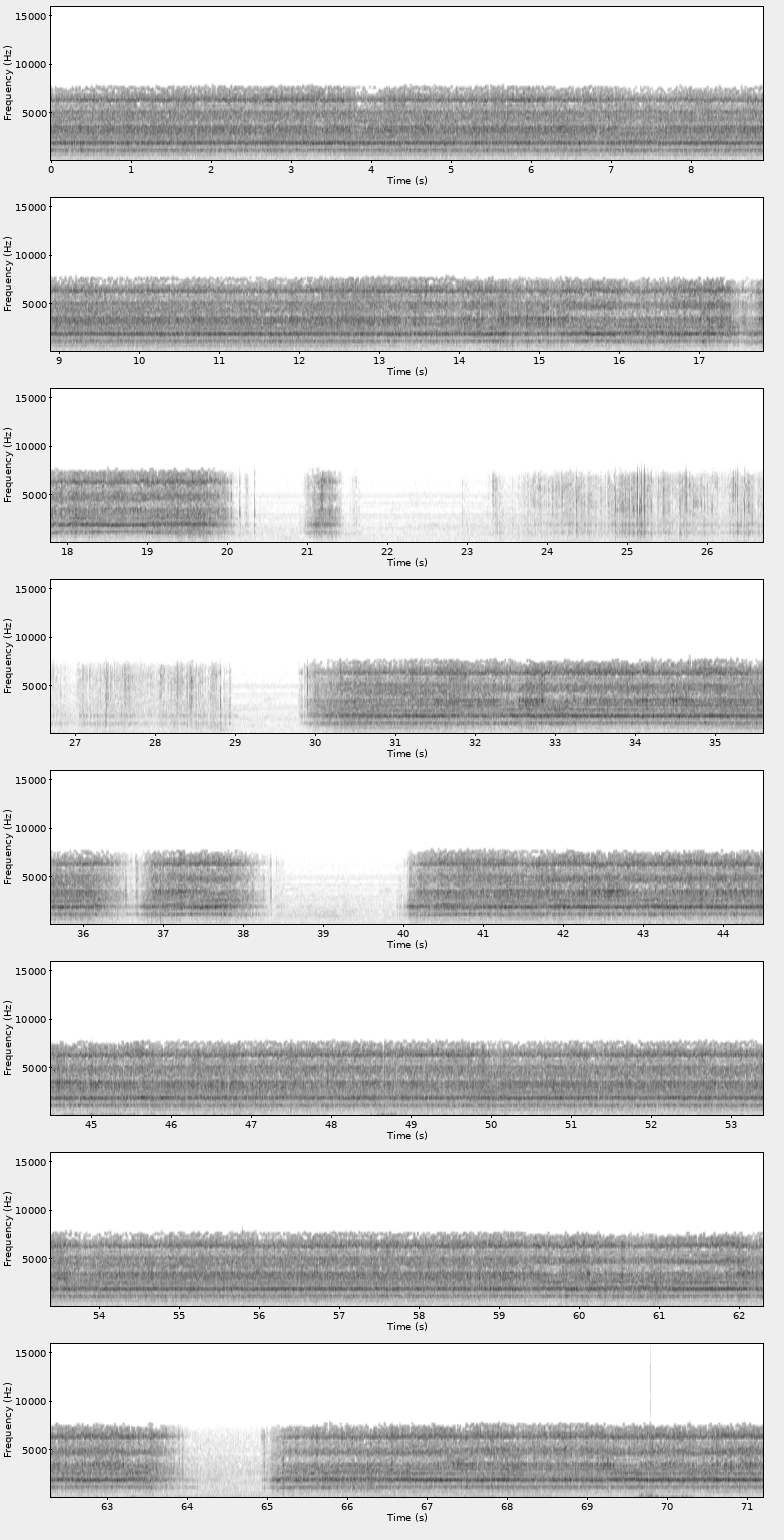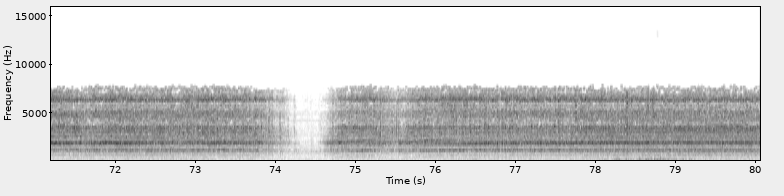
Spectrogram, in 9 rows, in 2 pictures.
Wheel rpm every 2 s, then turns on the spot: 160, 160, 160, 160, 160, 160, 160, 160, 140, 140, 10, 10, 30, 20, 10, 140, 160, 150, 90, 10, 140, 160, 160, 160, 160, 160, 160, 160, 160, 160, 160, 130, 70, 160, 160, 170, 140, 90, 160, 160.
24-28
